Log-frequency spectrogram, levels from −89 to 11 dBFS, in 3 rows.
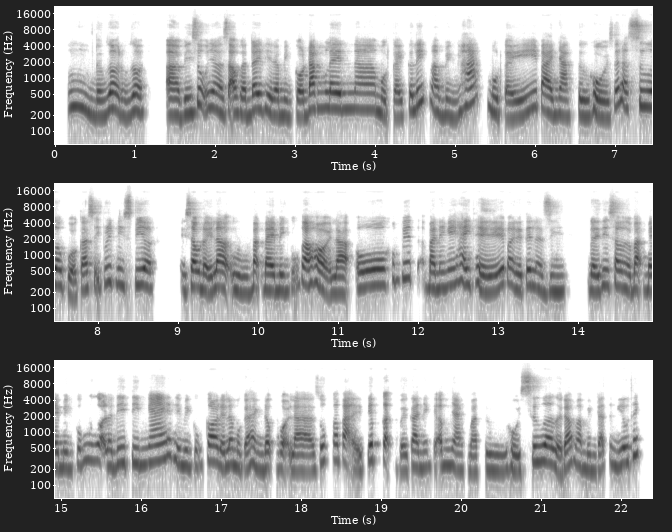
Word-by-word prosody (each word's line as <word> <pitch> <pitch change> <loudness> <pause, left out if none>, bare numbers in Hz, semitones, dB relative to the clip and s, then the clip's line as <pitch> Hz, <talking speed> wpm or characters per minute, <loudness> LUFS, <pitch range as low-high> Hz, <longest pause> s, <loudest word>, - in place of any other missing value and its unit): Ừm, 280 -7 -1
đúng 190 0 -1
rồi, 265 -1 +3
đúng 195 0 -6
rồi, 240 -1 +2 0.3
à, 200 -1 +1
ví 210 +3 0
dụ 305 +7 0
như 270 - -3
là 230 -4 0
dạo 215 - +2
gần 210 -2 0
đây 255 +1 +4
thì 245 -3 0
là 200 - +2
mình 195 -1 -5
có 190 -1 +2
đăng 265 +6 +2
lên, 265 -1 +3
a, 260 -1 -3
một 210 -6 -3
cái 185 -1 -3
clip 280 - -1
mà 235 - -2
mình 195 -3 -6
hát 310 +7 -1
một 220 -6 -1
cái 195 +10 -1
bài 225 -3 +4
nhạc 200 -1 -3
từ 195 -1 +1
hồi 185 -2 +2
rất 310 - +1
là - - +2
xưa 285 0 +3
của - - 0
ca 225 +1 +1
sĩ - - -6
Britney 290 -2 -4
Spears. 275 -1 +1 0.3
Thì 215 - -7
sau 250 +3 +5
đấy 210 -3 +3
là 250 0 +5
ừ, 220 -1 0 0.2
bạn 250 - 0
bè 220 -1 +5
mình 215 -1 -2
cũng - - -11
vào 280 -3 +6
hỏi 225 -11 +4
là 195 -1 +2
"Ồ, 265 +3 +5
không 340 +5 -10
biết 365 0 -2 0.2
bài 240 -1 +1
này 240 +1 -3
nghe 270 +3 -2
hay 280 -3 +1
thế, 210 -1 +3
bài 285 -3 -1
đấy 215 -2 0
tên 270 -1 +3
là 230 -3 -3
gì?" 205 +1 -3 0.3
Đấy, 210 -1 +1
thì 270 - -3
xong 260 -1 0
rồi 220 -3 -1
bạn 225 -1 +1
bè 210 0 +3
mình 210 -1 -5
cũng, 290 +4 -7
gọi - - 0
là, 230 - -2
đi 250 +4 -3
tìm 255 -2 -3
nghe, 295 +6 0
thì 270 -6 -3
mình 230 -2 -3
cũng 230 +1 -11
coi 275 +1 +4
đấy 215 - -1
là 245 - -1
một 220 -3 -3
cái 205 - -1
hành 215 -7 -3
động, 215 0 0
gọi 205 -1 -3
là, 185 -1 -1
giúp 270 +7 -3
các 295 -1 -2
bạn - - -1
ấy - - -5
tiếp 295 +1 +3
cận - - 0
với 185 0 -4
cả 225 +3 0
những 215 +1 -8
cái - - -10
âm 235 +1 -2
nhạc 195 -5 -6
mà 175 -1 -6
từ 190 -1 -4
hồi 185 -3 -1
xưa 275 +8 +2
rồi - - 0
đó, 235 - +2
mà 240 -4 -5
mình 195 -3 -5
đã 195 - -4
từng 240 -4 -6
yêu 260 +2 +2
thích. 375 +1 -1
235 Hz, 305 wpm, -23 LUFS, 205-270 Hz, 0.3 s, vào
